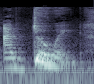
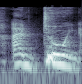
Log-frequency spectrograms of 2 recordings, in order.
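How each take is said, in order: First: Said in the usual way. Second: Determined. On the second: Pretend. Imagined determined inner voice.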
